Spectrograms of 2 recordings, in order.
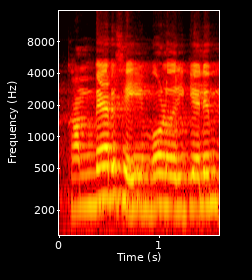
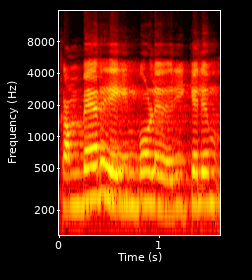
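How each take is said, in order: Both takes have the same delivery.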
